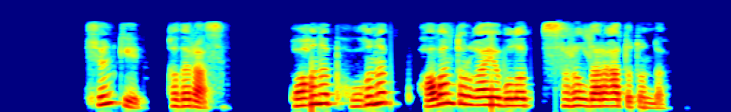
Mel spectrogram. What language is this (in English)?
Bashkir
